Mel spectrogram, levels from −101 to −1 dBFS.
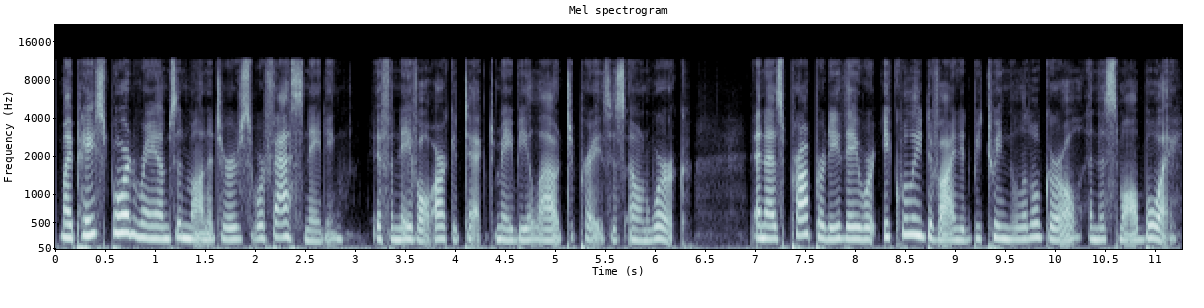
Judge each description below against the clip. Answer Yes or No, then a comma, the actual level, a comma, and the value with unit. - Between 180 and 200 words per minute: No, average, 170 wpm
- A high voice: Yes, high, 220 Hz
